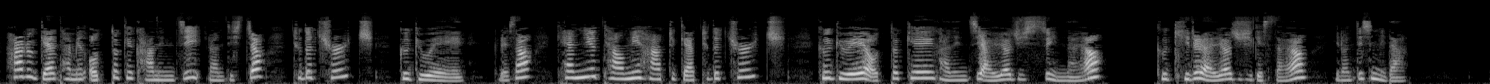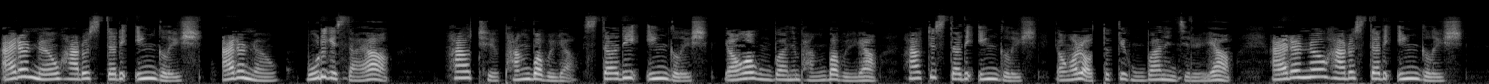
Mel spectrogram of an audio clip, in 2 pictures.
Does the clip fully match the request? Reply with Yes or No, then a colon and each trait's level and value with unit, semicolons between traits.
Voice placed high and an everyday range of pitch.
No: very high, 250 Hz; wide, 5.9 semitones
